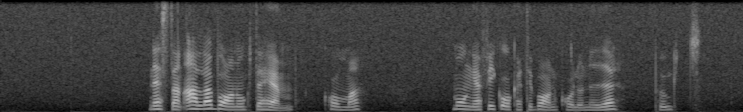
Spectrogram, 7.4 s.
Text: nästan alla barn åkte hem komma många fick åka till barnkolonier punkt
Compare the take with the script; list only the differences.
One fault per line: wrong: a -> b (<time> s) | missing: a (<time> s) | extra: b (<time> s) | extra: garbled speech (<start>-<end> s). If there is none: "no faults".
no faults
